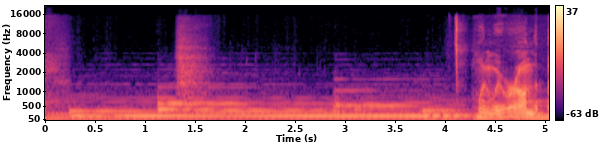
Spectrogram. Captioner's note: exhales sharply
